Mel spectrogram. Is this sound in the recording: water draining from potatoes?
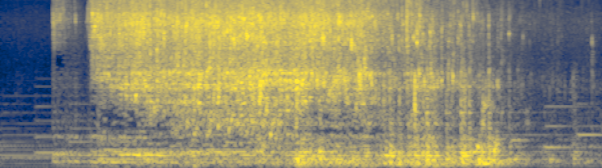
yes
